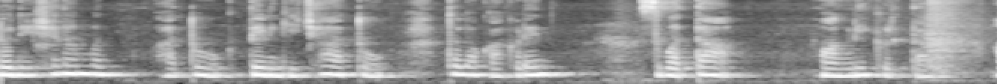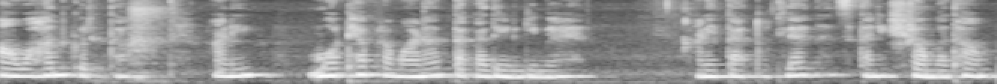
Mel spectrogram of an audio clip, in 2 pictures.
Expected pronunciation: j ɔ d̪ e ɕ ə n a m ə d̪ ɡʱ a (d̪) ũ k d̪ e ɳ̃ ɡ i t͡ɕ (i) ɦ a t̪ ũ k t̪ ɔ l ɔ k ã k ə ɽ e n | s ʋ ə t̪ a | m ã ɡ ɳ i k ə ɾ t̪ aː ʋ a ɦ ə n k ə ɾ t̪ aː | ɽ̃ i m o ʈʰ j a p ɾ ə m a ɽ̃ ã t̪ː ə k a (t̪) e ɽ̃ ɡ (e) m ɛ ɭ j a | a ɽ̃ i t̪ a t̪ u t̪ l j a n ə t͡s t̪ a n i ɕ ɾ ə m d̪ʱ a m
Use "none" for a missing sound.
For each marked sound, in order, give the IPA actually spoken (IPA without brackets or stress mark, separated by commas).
t̪, a, d̪, i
